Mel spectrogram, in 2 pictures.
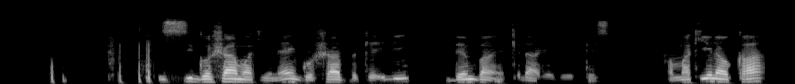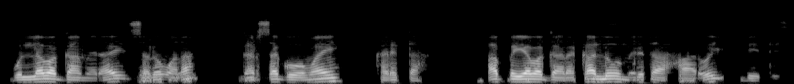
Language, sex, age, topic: Gamo, male, 18-24, agriculture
